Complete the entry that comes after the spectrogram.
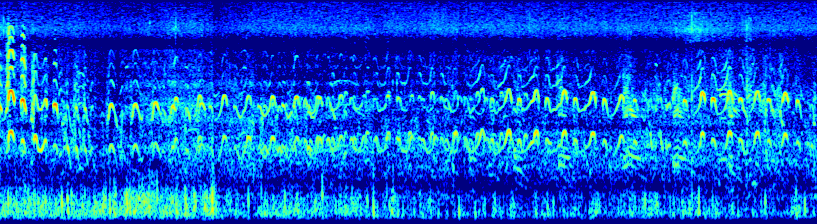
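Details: Black-tailed godwits in a nature reserve: nasal, wavering calls repeated steadily in quick succession throughout, several birds overlapping, over a constant low rumbling background.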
